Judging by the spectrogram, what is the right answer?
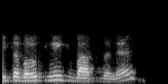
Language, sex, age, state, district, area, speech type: Maithili, male, 30-45, Bihar, Madhubani, rural, conversation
